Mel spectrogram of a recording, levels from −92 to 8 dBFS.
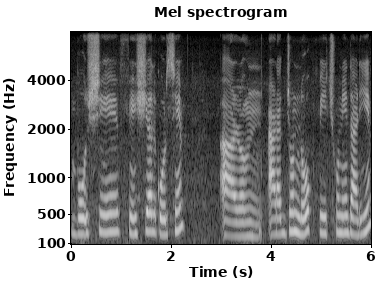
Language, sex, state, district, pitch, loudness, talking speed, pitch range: Bengali, female, West Bengal, Jhargram, 230 Hz, -18 LUFS, 90 wpm, 215-255 Hz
